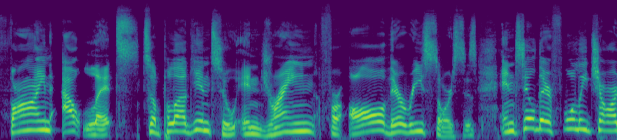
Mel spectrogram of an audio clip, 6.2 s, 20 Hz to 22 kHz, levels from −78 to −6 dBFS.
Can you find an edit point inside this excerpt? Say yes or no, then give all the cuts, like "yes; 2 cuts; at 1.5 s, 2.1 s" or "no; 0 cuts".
no; 0 cuts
